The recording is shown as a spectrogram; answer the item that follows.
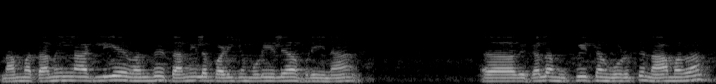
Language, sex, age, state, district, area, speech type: Tamil, male, 45-60, Tamil Nadu, Erode, rural, spontaneous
